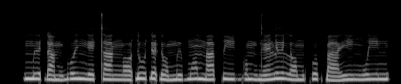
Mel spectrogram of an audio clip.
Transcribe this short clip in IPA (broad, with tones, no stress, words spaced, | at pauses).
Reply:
mɨ˧ɗa˨m ɡʷiː˦ŋe˧ ta˦ŋɔ˧ ɗu˦ɗə˦ɗo˨ mɨ˨bɔ̃˦ma˨˦ piː˧ɡo˧mdɛ̃˨˦lɨ˦ lɔ˧mko˦k͡pa˨ ɣiː˧ŋwiː˦n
